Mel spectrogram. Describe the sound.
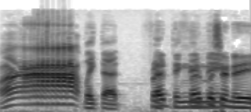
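A person imitates a sheep bleating with a loud, wavering, nasal cry held for under a second, followed by shorter voiced bursts and further bleat-like sounds.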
